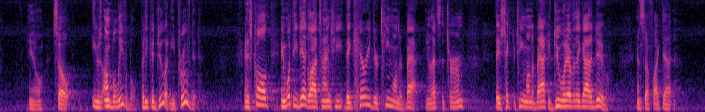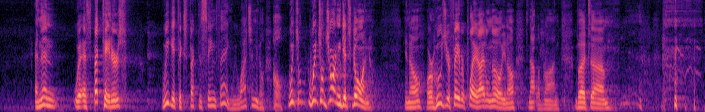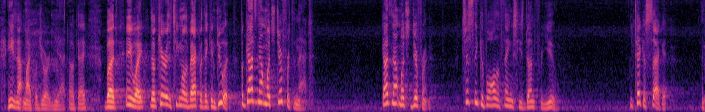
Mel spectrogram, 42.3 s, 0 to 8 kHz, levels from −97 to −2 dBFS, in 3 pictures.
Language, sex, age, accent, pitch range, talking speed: English, male, 40-59, American, 120-170 Hz, 205 wpm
